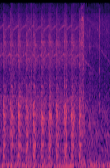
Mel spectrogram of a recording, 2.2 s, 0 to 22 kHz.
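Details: 2013 Subaru Impreza, towed in with a no-start: steady starter cranking with even compression pulses and no catch. Traced to a bad ground (over 6.5 V on ground pin 4), a voltage drop that looked like a CAN bus fault.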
